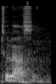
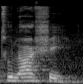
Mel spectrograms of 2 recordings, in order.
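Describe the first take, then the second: First: The middle consonant is a plain s sound. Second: The middle consonant is an sh sound. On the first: The speaker calls it right. "it should be tulasi" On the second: The speaker calls it wrong. "not tulashi"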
